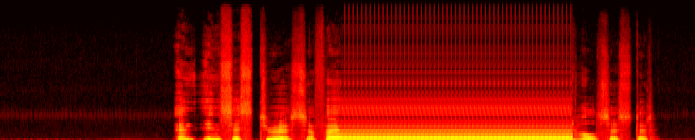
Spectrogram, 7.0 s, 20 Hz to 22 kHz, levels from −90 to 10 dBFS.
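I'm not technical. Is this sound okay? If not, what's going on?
No. There is a system hang loop from 3.45 to 5.72 s. The computer froze while the sound hardware kept replaying one 43 ms snippet, about 23 times a second, as a buzzing stutter.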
